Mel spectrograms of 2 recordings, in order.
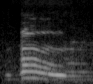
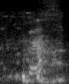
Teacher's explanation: begins with a strong TH sound as well, but then it's a high E. Long E. And it with a sound like a Z.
